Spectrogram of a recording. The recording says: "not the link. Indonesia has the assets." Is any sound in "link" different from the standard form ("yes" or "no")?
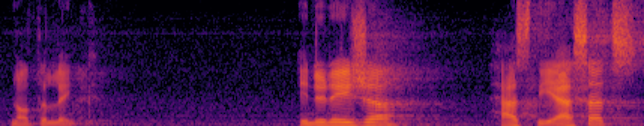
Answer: no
